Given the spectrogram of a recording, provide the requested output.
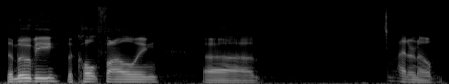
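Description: A man's voice: mid-range voice, unhurried, a little mellow, clean tone, no room sound. A man hosting a casual podcast chat, joking, rambling and laughing often. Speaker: podcast host.

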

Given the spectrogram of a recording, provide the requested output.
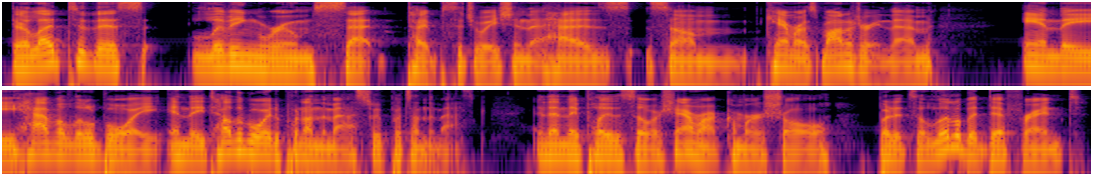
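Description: A man's voice: mid-range voice, lively intonation, brisk, fairly bright tone, clean tone, no room sound, studio quality. A man in his thirties hosting a podcast, recapping a film in casual chat, blunt and sarcastic, with plenty of fillers. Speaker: podcast host.

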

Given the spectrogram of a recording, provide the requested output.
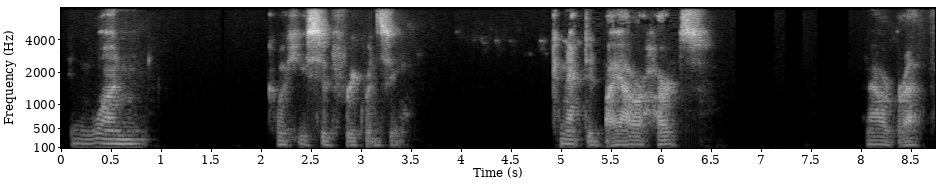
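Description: A man leading a guided meditation, speaking gently in short phrases with long unhurried pauses. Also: extremely low pitch.

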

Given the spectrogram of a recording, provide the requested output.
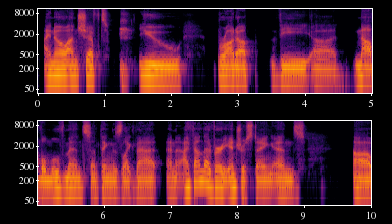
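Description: A man hosting an interview podcast, asking questions in a slow, hesitant way. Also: fairly low pitch, a little mellow, no room sound, clean studio sound. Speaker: podcast host.

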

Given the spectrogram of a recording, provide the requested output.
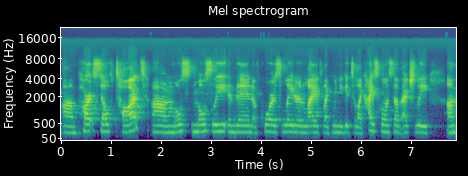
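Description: Woman, 30s, from Virginia, interview guest, animated storyteller, bright tense tone, dull audio. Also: medium pitch. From Richmond, Virginia. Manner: chatty, animated storytelling with fillers. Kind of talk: casual interview chat.

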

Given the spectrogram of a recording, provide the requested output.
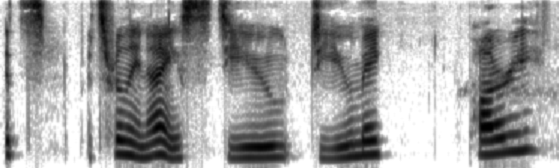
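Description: A woman playing a tabletop game, speaking in a shy, halting, stammering way. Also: on the high side, expressive, warm tone, dry recording, studio quality. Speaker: player. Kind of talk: tabletop game role-play.

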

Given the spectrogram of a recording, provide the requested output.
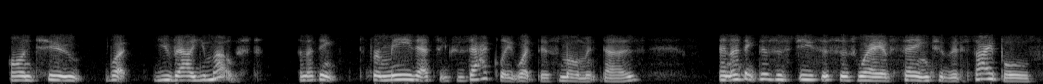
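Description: Thoughtful woman on a tinny line. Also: mid-range voice. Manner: thoughtful, searching for words. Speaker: Bible study discussion leader. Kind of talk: reflective group discussion. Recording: tinny phone or call line.

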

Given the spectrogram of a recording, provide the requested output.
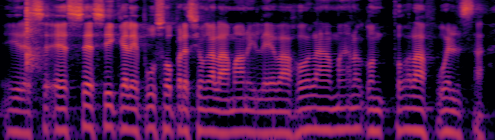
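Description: A man preaching a fervent Pentecostal sermon, building to shouts and dropping in English phrases. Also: on the low side, flat delivery, normal speed, clear, resonant tone.

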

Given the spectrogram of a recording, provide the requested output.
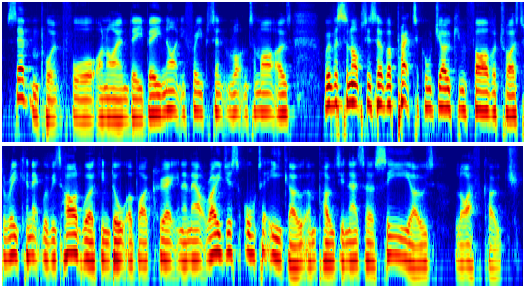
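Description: A man co-hosting a casual film podcast, chatty and quick to laugh, reading out film details. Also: lowish voice, animated, darkish tone. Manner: chatty, laughs often, reads lists of film facts. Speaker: podcast co-host.

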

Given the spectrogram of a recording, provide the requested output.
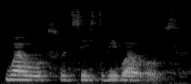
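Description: A woman's voice: mid-range voice, completely flat delivery, brisk, gravelly, mellow. A woman playing a tabletop role-playing game, talking casually in and out of character. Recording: echoey room.

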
